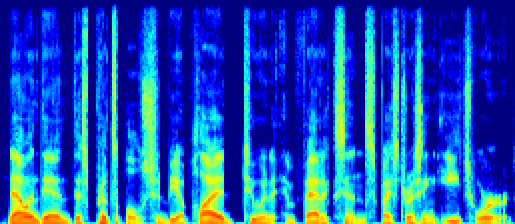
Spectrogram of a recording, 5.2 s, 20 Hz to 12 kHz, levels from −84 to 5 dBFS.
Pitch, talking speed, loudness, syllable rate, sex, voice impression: 100 Hz, 185 wpm, -18 LUFS, 4.9 syllables/s, male, very masculine, very adult-like, very middle-aged, slightly tensed, slightly powerful, slightly dark, hard, slightly clear, fluent, cool, intellectual, slightly refreshing, calm, mature, friendly, reassuring, slightly unique, slightly elegant, wild, slightly sweet, slightly lively, kind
